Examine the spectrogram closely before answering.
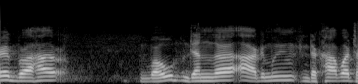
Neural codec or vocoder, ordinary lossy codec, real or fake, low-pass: codec, 16 kHz, 1 kbps, X-Codec, HuBERT features, trained on LibriSpeech; none; fake; 7.2 kHz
